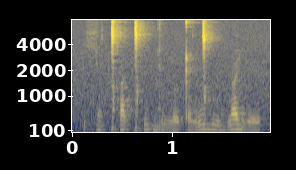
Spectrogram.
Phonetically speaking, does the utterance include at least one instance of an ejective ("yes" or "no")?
no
